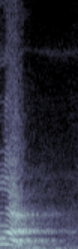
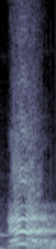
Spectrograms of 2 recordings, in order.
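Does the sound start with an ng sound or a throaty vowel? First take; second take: ng; throaty vowel. First: It starts with a nasal ng sound. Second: It starts with a throaty vowel sound. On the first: The speaker calls it wrong. "bukan nga" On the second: The speaker calls it right. "ah bukan nga"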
